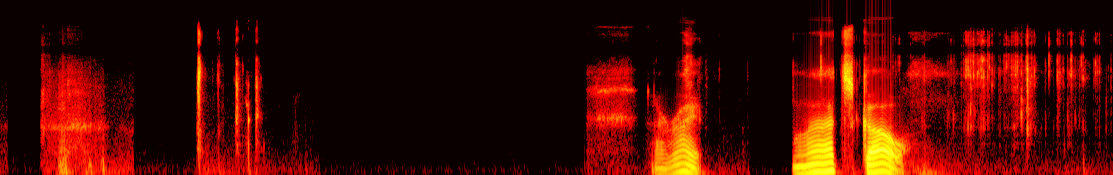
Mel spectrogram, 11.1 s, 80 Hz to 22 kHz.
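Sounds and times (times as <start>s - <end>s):
speech: 6.6s - 7.1s, 8.1s - 9.2s
pack of trading cards riffled while being shuffled: 9.4s - 11.1s.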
